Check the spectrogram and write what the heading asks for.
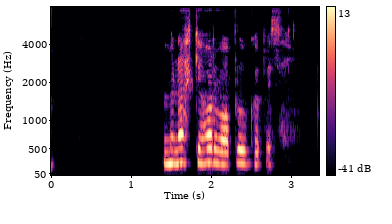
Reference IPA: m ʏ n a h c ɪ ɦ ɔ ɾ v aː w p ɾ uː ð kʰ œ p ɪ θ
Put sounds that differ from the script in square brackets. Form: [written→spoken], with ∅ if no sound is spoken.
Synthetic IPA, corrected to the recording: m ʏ n [a→ɛ] h c ɪ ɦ ɔ ɾ v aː w p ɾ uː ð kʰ œ p ɪ θ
